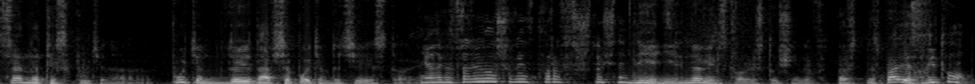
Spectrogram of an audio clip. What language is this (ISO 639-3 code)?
ukr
